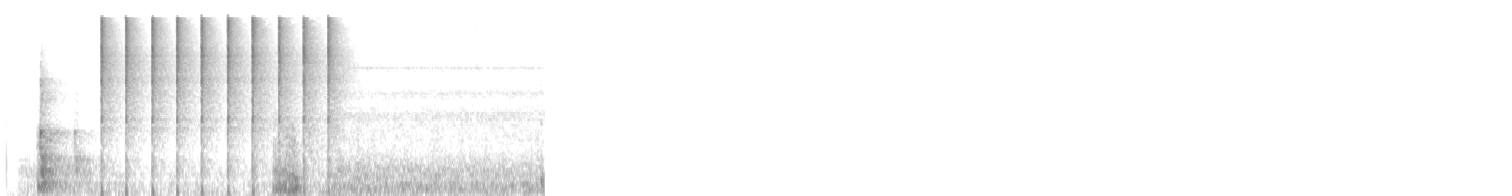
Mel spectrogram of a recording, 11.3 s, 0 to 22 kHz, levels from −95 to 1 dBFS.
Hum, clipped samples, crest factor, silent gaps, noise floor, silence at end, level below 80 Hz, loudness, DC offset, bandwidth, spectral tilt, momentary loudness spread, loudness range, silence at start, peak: none; under 0.1%; 32 dB; none; -66 dBFS; 7.25 s; -74 dBFS; -42 LUFS; under 0.1%; 16 kHz; -0.5 dB/octave; 13 LU; 8 LU; 0.3 s; -20 dBFS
